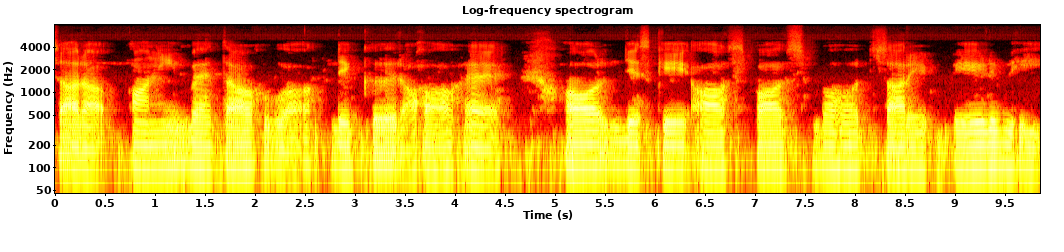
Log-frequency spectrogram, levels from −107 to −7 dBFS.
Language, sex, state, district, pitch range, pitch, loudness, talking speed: Hindi, male, Madhya Pradesh, Umaria, 100-105 Hz, 100 Hz, -21 LUFS, 85 wpm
